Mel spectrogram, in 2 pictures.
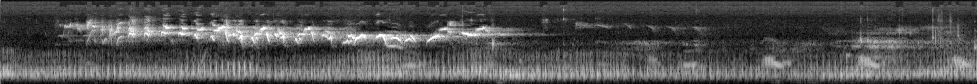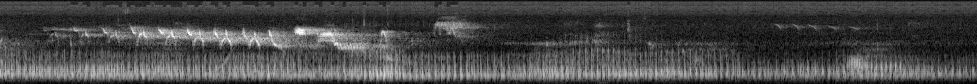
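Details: Spring chorus of frogs at a pond in Estonia, continuous buzzing croaks layered thickly, with songbirds trilling and chattering above, strongest near the start.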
